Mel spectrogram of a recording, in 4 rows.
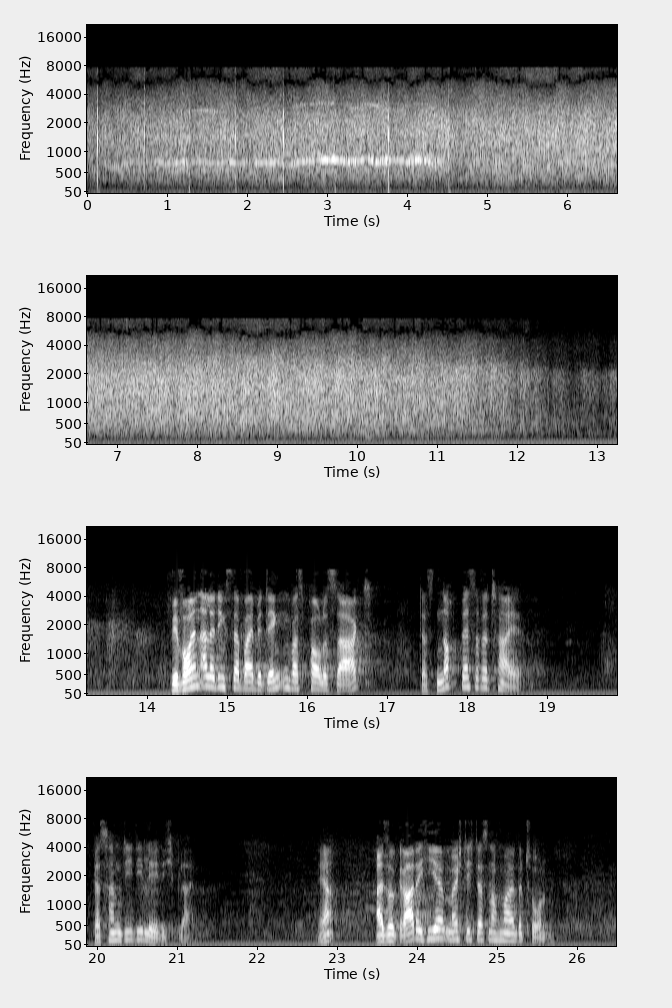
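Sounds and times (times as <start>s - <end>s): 
audience applause: 0.0s - 14.2s
faint whoops: 0.2s - 4.6s
speech: 14.3s - 18.8s, 20.0s - 21.4s, 22.8s - 25.8s.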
